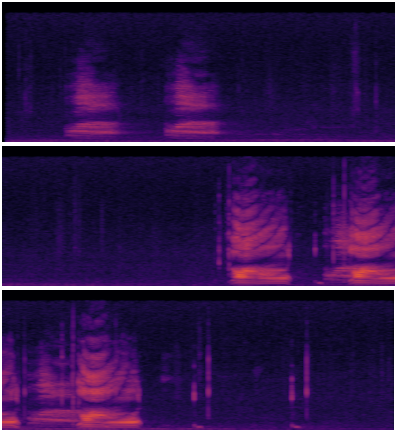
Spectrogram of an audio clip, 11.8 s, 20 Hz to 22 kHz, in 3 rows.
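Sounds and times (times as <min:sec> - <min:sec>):
faint background noise: 0:00.1 - 0:11.7
carrion crow cawing: 0:00.6 - 0:02.2, 0:06.2 - 0:09.3.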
